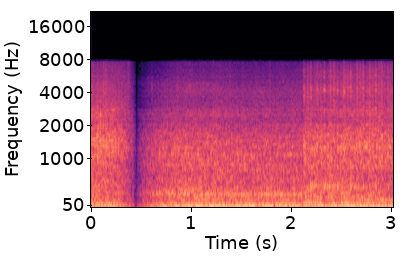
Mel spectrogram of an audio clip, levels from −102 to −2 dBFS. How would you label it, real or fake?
fake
